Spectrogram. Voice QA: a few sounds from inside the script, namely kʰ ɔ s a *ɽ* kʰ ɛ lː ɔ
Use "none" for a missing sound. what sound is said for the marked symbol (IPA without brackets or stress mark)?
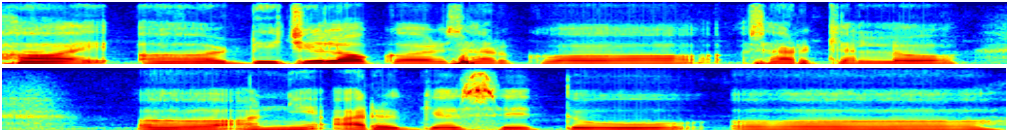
ɾ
